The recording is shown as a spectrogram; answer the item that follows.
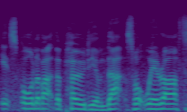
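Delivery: ordinary talk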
